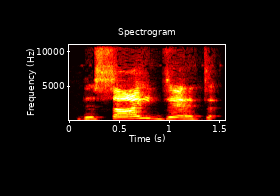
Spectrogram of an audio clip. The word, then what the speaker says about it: decided: I'm gonna say it like, needed, ed, ended, decided. So in these 2 cases, I say the ed or the D like ed.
